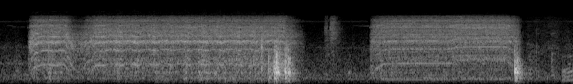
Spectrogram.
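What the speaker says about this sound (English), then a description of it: "to get this thing reasonably lined up before drilling the final hole" A power drill bores a hole in a Nissan 300ZX fender liner, in two sustained bursts, each ending with a brief clatter, with a short pause between them.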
